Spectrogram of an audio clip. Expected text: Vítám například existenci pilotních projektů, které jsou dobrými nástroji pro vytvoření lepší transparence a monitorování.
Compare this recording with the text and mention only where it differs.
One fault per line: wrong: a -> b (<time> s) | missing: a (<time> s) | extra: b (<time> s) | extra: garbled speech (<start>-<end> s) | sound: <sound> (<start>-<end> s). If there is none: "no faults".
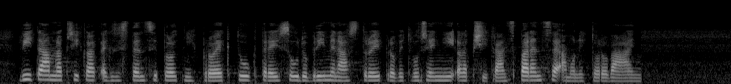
no faults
